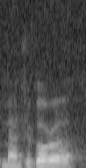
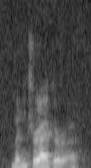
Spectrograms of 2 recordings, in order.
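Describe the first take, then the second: First: Mandragora as MAN-druh-GOR-uh; mispronounced Mandragora. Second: Mandragora as man-DRAG-uh-ruh; corrected Mandragora. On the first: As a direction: stress the first and third syllables of Mandragora. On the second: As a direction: stress DRAG in Mandragora, short unstressed ending. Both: Real, not acted.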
